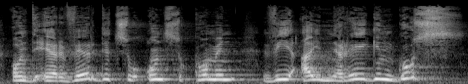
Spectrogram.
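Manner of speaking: ordinary talk, nothing marked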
